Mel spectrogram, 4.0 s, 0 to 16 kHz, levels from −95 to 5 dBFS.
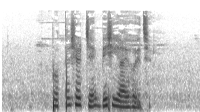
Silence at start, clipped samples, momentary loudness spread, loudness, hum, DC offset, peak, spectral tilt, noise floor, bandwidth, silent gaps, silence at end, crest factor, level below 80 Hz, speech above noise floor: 1.05 s; under 0.1%; 8 LU; -19 LUFS; none; under 0.1%; 0 dBFS; -5 dB/octave; -52 dBFS; 11.5 kHz; none; 1 s; 20 dB; -46 dBFS; 33 dB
